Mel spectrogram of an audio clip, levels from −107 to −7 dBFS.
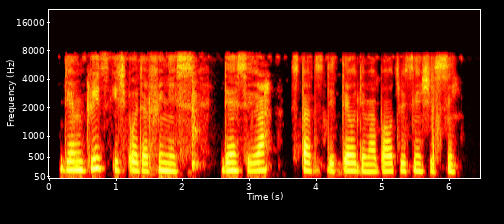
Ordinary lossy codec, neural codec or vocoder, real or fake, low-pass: Opus, 24 kbps; none; real; 7.2 kHz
